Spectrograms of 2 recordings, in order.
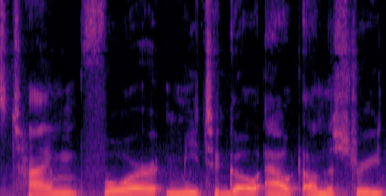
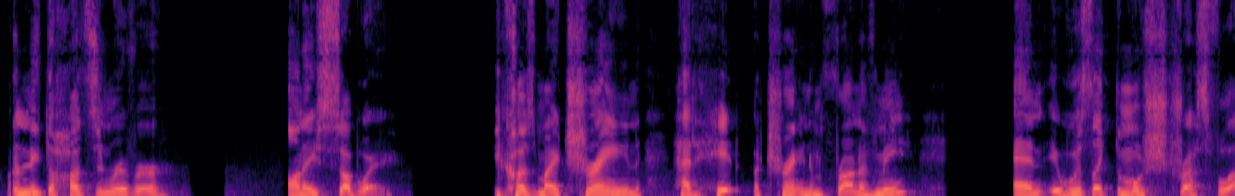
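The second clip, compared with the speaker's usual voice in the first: stressed retelling; 6 semitones higher than usual. Real, not acted. Stressed subway story.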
